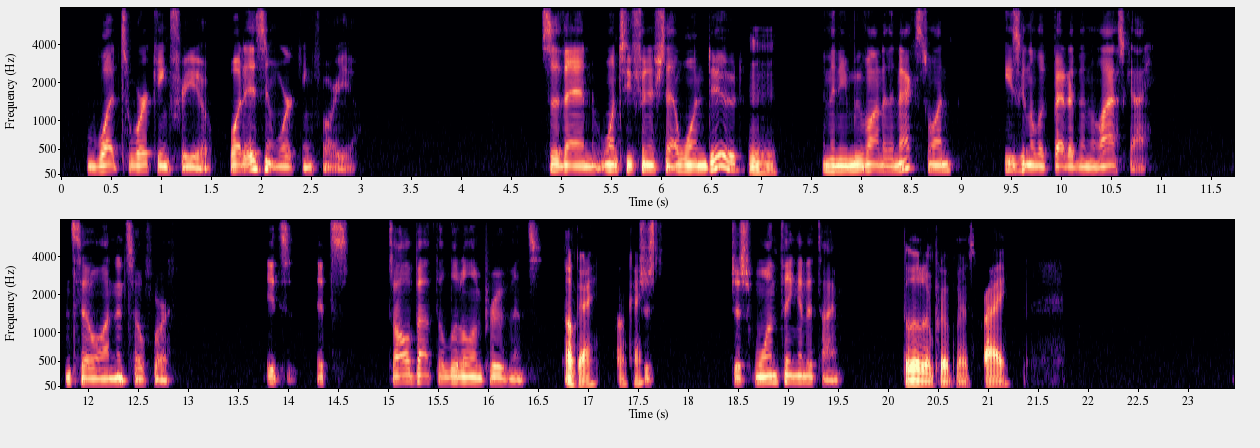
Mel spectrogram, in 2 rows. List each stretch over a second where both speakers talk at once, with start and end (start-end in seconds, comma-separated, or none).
none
